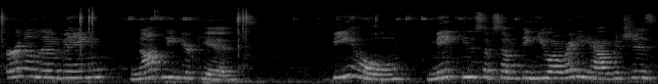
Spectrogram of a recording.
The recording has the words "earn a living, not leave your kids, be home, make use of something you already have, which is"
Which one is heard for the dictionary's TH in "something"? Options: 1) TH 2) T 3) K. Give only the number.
1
